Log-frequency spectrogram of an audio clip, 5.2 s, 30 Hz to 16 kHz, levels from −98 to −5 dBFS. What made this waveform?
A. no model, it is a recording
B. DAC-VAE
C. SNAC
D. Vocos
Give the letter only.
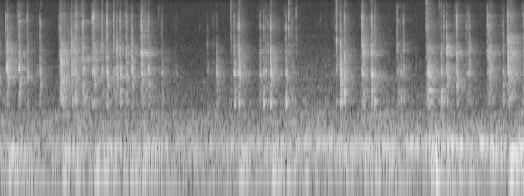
A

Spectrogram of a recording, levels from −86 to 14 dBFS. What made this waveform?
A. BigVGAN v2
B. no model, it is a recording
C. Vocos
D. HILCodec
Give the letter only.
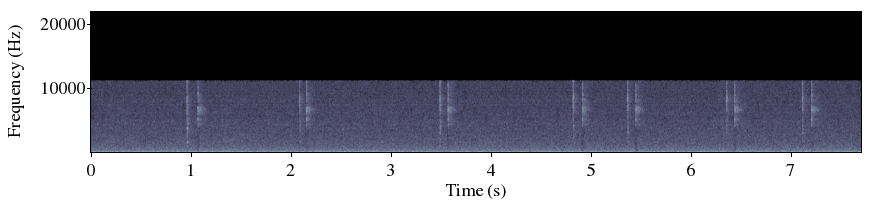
A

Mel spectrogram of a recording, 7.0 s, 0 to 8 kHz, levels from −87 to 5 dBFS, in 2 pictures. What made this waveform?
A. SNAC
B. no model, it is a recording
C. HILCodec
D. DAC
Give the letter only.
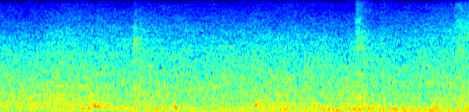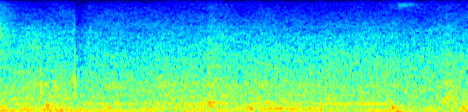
D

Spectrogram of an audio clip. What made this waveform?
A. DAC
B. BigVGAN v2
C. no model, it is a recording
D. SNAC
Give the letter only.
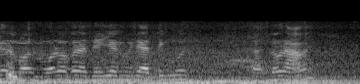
C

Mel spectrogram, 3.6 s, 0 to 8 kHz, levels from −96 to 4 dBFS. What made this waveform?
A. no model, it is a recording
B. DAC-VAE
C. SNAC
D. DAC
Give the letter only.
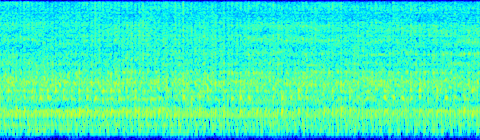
D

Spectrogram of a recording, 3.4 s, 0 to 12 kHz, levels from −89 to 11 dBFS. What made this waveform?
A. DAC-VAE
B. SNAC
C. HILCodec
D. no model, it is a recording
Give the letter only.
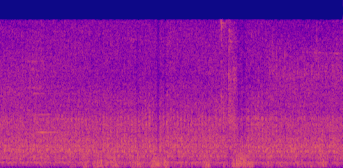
D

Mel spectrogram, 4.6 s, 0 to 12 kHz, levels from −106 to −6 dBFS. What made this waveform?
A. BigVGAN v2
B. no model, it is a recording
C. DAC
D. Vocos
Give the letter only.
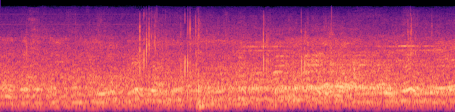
B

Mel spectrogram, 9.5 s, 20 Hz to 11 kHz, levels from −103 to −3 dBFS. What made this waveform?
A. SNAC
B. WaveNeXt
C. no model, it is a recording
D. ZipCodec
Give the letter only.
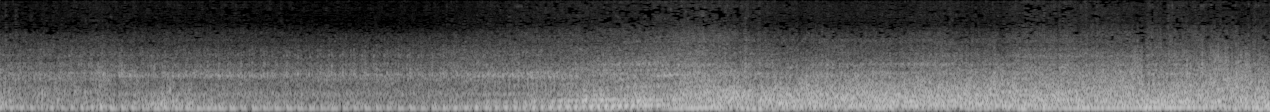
C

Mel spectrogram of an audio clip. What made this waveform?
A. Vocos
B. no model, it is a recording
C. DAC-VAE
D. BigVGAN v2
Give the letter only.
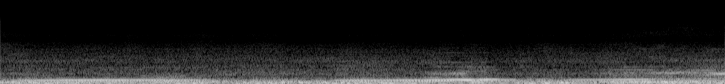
C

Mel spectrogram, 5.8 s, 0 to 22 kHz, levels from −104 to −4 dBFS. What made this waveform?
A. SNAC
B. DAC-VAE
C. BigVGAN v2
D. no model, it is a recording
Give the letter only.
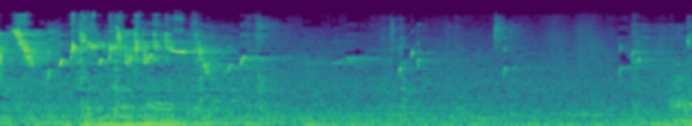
C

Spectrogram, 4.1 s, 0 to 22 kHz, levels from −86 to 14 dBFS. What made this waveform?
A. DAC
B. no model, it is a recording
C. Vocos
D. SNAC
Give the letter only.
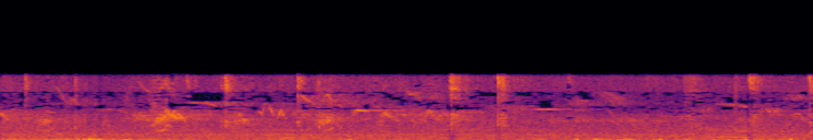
B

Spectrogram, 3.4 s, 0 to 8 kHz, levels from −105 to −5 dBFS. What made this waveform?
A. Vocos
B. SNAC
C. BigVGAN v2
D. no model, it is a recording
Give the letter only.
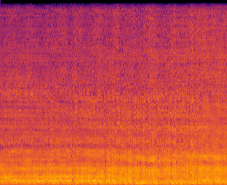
A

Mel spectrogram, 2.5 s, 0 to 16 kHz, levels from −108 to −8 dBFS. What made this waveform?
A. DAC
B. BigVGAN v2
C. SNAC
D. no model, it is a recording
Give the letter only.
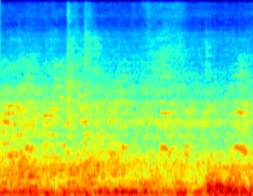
D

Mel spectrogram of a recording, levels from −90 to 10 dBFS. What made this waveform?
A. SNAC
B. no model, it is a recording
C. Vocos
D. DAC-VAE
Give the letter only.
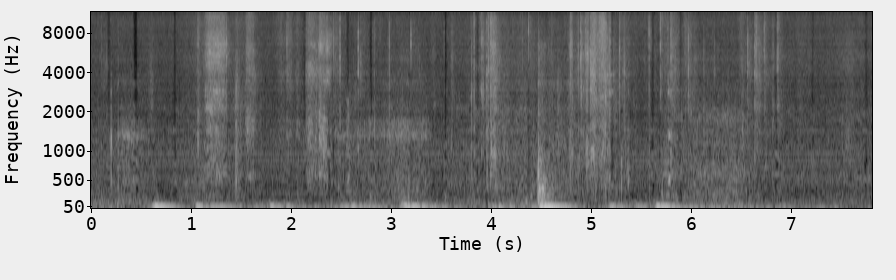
D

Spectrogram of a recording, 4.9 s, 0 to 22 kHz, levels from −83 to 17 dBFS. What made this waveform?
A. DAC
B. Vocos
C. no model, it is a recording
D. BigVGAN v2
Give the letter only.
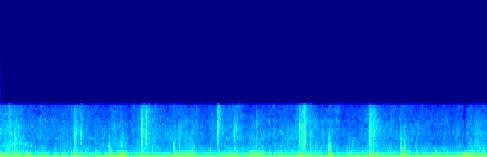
A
